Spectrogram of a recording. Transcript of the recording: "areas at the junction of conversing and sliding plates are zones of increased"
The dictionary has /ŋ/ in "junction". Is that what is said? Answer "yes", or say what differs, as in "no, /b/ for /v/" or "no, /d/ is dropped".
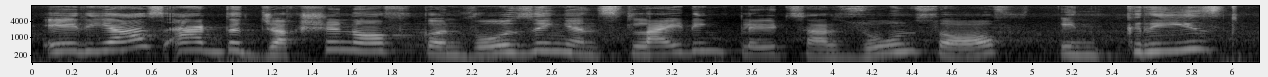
no, /ŋ/ is dropped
